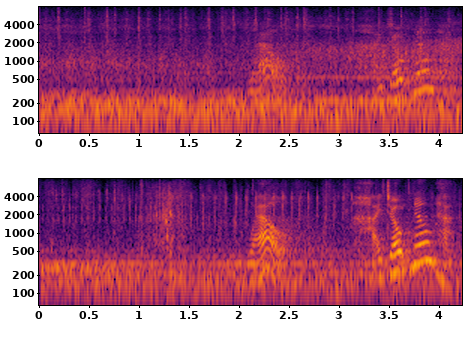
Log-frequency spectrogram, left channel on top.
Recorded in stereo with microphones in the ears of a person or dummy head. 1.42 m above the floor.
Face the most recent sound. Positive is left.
turn(degrees=-80)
